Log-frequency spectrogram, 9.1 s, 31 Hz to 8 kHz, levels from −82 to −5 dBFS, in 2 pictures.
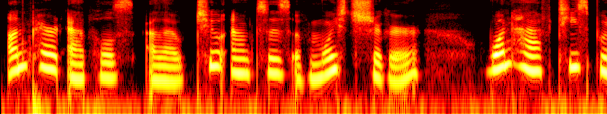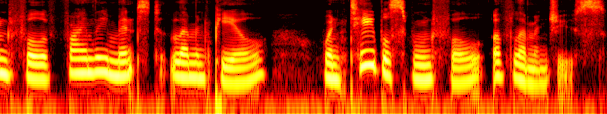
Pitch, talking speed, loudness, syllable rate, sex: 210 Hz, 145 wpm, -20 LUFS, 5.3 syllables/s, female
